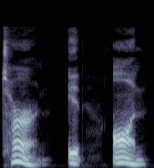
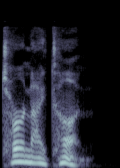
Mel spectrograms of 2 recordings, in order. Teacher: Native says, turn I ton. The N moves to the I. The T moves to the O. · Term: linking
